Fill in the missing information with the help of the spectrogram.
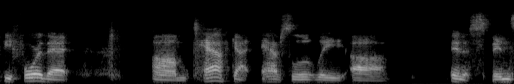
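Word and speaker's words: Taaffe: Is it Taffy? Is that how you say his name? – I think it's Taff. Taff.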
